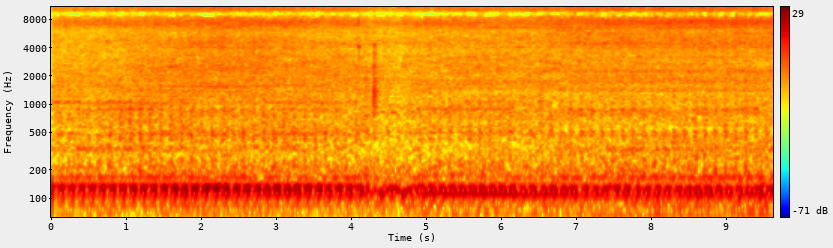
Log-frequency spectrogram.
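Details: 2004 single-cab truck's old V6, due for a V8 swap, found badly overfilled with oil. Steady deep knock about four per second over a rough idle; rod knock or torque converter bolts are suspected, not confirmed.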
